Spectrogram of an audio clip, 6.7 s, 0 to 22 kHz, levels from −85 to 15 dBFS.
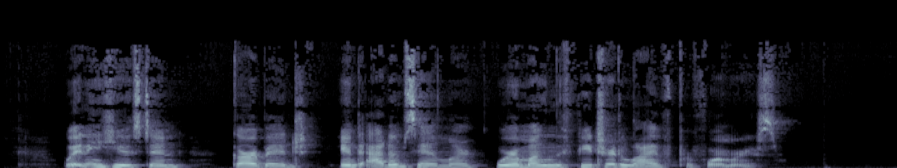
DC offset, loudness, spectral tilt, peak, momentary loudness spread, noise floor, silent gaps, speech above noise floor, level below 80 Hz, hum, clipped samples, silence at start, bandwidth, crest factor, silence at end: under 0.1%; -19 LUFS; -2.5 dB/octave; -2 dBFS; 11 LU; -71 dBFS; none; 52 dB; -68 dBFS; none; under 0.1%; 0.5 s; 17 kHz; 18 dB; 0.9 s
